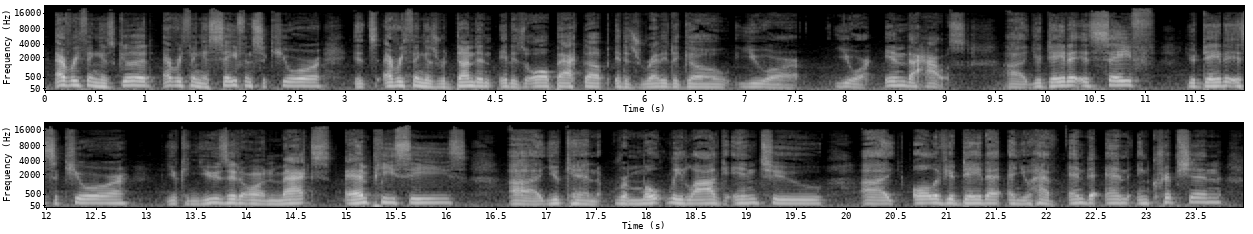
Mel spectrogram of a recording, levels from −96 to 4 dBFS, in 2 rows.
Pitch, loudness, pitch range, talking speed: 130 Hz, -28 LUFS, 115-145 Hz, 155 wpm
